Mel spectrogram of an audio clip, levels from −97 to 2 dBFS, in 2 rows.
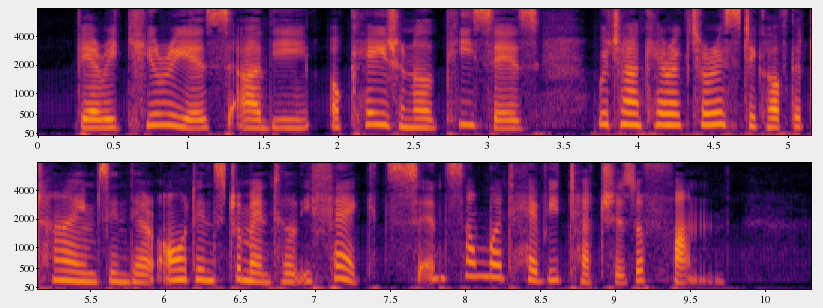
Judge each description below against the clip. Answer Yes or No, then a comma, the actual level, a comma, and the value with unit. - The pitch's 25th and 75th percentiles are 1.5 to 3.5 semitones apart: No, average, 4.9 semitones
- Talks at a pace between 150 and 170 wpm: No, slow, 135 wpm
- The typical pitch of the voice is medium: No, high, 220 Hz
